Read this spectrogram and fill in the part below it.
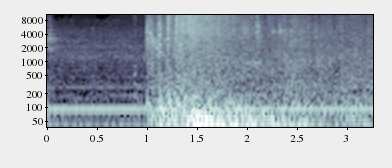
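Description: Gunfire bursts loudly for a moment.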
